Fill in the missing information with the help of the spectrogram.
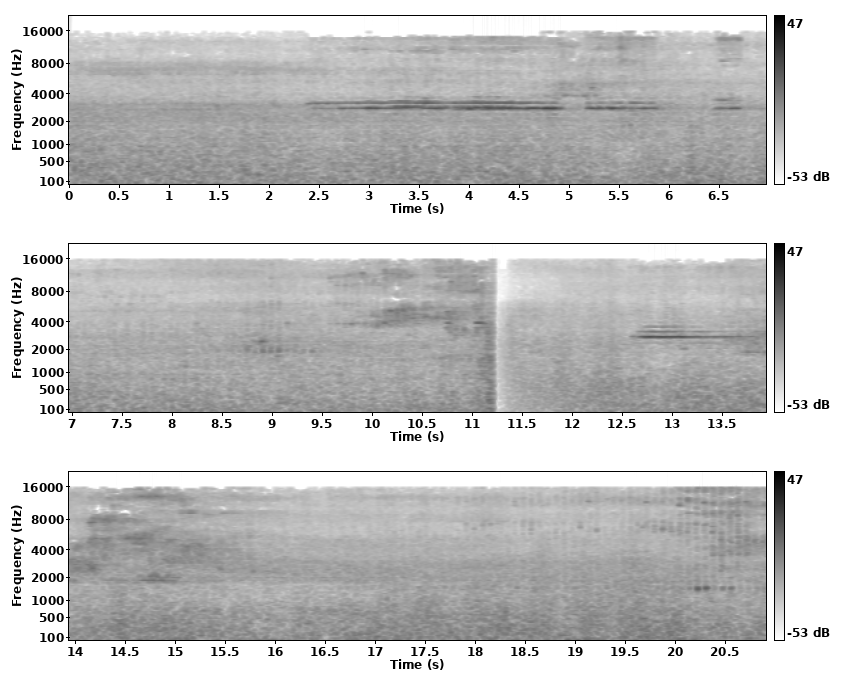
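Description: Steady wind rush and road rumble on a helmet-mounted action camera's microphone while riding a motorbike through traffic. The sound drops out for an instant about halfway through, where one clip cuts to the next.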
